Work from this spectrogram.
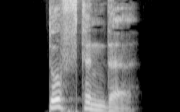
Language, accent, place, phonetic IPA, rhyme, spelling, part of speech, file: German, Germany, Berlin, [ˈdʊftn̩də], -ʊftn̩də, duftende, adjective, De-duftende.ogg
- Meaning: inflection of duftend: 1. strong/mixed nominative/accusative feminine singular 2. strong nominative/accusative plural 3. weak nominative all-gender singular 4. weak accusative feminine/neuter singular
